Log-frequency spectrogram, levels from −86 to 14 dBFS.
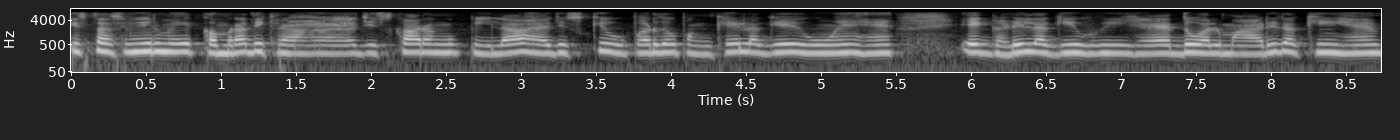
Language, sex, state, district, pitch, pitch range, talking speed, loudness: Hindi, male, Bihar, West Champaran, 255 Hz, 245-270 Hz, 190 wpm, -17 LUFS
